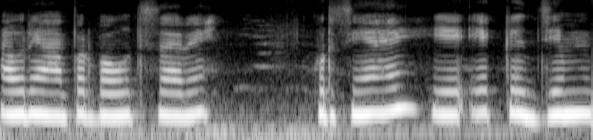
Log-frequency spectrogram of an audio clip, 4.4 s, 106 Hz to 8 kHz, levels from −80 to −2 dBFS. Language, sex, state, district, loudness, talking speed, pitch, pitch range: Hindi, female, Punjab, Kapurthala, -12 LUFS, 150 wpm, 235 Hz, 230-245 Hz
